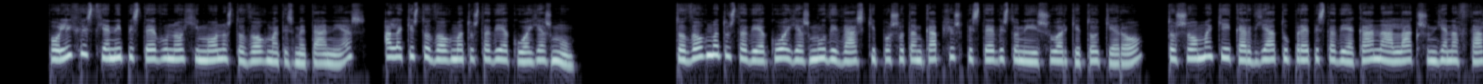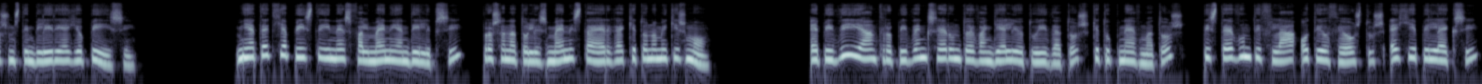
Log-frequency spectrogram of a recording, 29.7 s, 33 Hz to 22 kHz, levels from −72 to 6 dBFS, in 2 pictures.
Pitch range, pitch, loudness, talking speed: 205-245 Hz, 225 Hz, -17 LUFS, 160 wpm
